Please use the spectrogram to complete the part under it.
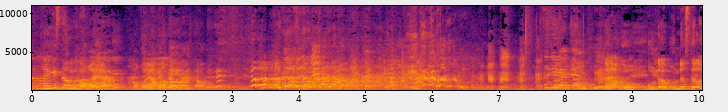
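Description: A young man sings loudly close by, in a wavering voice.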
